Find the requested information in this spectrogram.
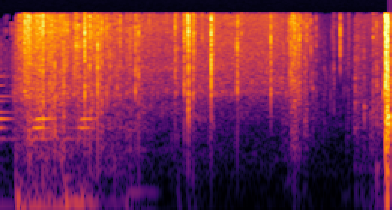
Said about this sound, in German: Das war der Knall einer Butterbrotpapiertüte. Ja, wenn die platzt, dann klingt das so. Für uns vielleicht erstmal Lärm, aber Lärm, das sind auch Schallwellen.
